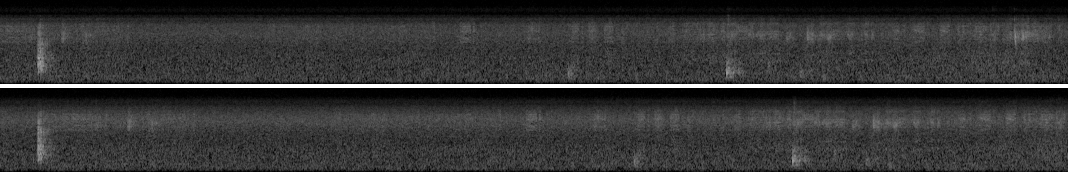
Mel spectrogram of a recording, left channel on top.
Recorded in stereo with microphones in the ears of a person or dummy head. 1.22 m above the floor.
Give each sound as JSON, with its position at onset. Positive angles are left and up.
{"t": 0.4, "sound": "a clap", "side_deg": -10, "distance_m": 4.5}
